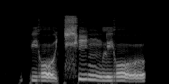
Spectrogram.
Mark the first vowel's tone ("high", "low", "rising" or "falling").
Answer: low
